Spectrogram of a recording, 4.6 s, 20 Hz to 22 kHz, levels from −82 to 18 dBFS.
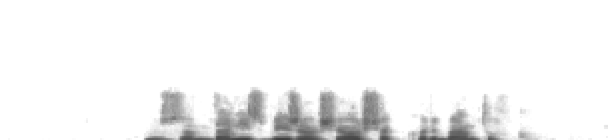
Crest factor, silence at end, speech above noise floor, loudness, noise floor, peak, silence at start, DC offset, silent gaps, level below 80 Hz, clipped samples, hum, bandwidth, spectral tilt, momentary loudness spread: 16 dB; 0.8 s; 67 dB; -17 LUFS; -83 dBFS; -2 dBFS; 1.1 s; under 0.1%; none; -54 dBFS; under 0.1%; none; 7.8 kHz; -6.5 dB/octave; 13 LU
